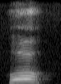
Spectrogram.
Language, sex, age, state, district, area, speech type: Nepali, female, 45-60, West Bengal, Jalpaiguri, rural, read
